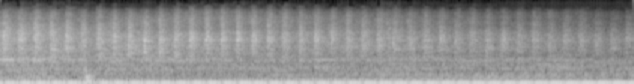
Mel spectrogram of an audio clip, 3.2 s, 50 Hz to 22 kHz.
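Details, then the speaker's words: 1993 Ford Bronco idling after installing new transmission cooler lines: a steady V8 idle with a fast, light, regular tick at about three per second on top. The owner suspects a lifter ticking and notes a lingering idle issue. Ticking at idle. "know I thought I fixed that idle issue Mary oh you guys can really hear that lifter tickin"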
